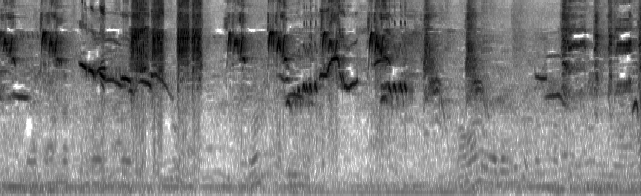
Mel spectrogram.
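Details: Oriental magpie-robin in full, persistent song packed with varied fill-in phrases, used to provoke silent magpie-robins into singing: sweet rising and falling whistles mixed with harsh, noisy scratchy bursts, delivered in rapid, irregular phrases with brief pauses.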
